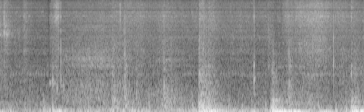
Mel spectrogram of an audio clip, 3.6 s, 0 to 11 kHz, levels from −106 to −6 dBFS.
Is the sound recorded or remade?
remade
